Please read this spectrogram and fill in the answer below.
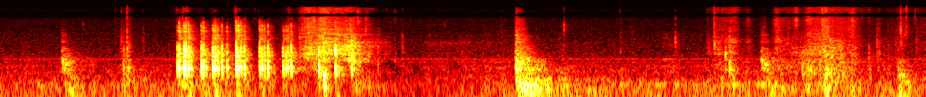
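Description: Plastic sheeting crinkling and crackling in a rapid run of clicks as the plastic-covered turntable under the tile is handled and turned, with a soft knock about five seconds in and a second, shorter patch of crinkling near the end.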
